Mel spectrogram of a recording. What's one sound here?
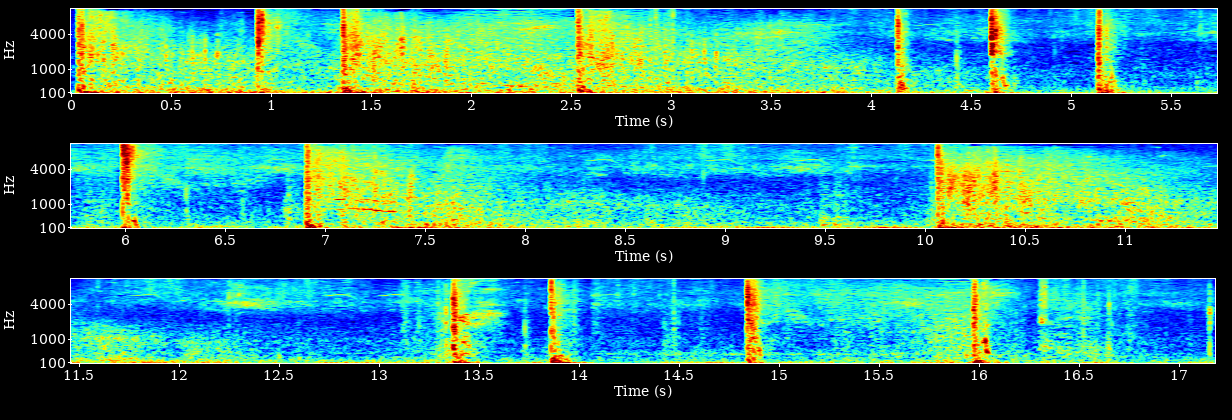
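Punches and kicks land with sharp thuds in a fight.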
